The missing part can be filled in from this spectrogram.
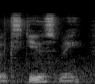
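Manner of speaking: ordinary delivery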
